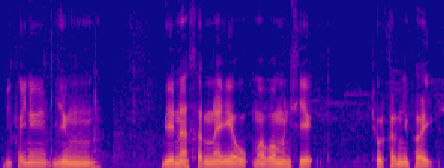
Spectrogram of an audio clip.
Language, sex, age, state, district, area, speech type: Bodo, male, 60+, Assam, Chirang, rural, spontaneous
